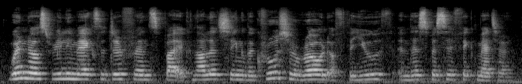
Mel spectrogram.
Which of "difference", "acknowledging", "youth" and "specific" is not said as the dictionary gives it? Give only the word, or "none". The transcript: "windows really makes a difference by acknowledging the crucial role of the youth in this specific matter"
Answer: none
